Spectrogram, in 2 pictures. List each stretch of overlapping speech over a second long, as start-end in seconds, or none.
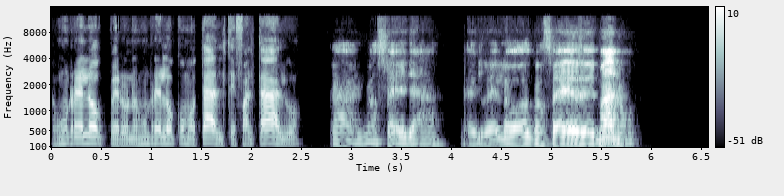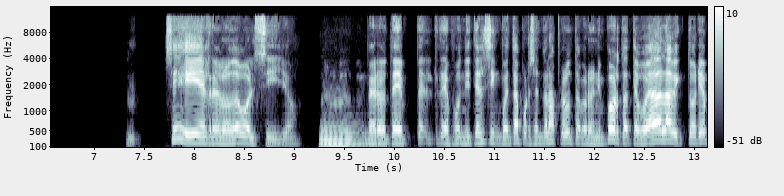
none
